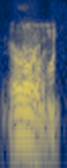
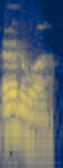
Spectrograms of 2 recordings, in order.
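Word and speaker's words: Erdoğan: Erdogan.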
